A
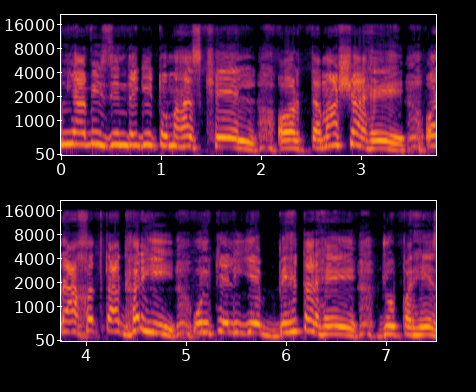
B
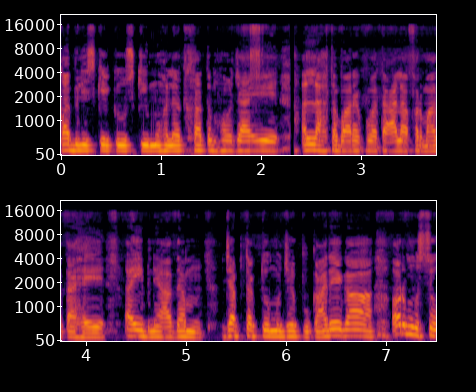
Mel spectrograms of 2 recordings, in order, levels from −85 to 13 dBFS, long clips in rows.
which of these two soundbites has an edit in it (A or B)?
B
